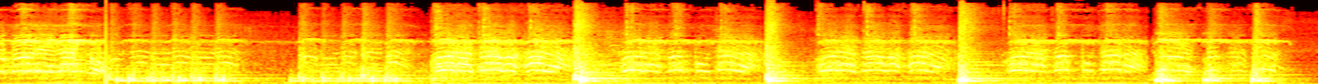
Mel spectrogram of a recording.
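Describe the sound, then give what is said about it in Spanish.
About a hundred protesting doctors chant and shout in loud, rhythmic bursts at the doors of the Consejería de Salud on Ronda de Levante this morning, with sharp percussive hits punctuating the steady, repeated cadence of the collective chanting. “En primer lugar, para que nos hagamos una idea, esto es lo que se podía escuchar esta mañana en las puertas de la Consejería de Salud, los cánticos y gritos de aproximadamente un centenar de médicos.”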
